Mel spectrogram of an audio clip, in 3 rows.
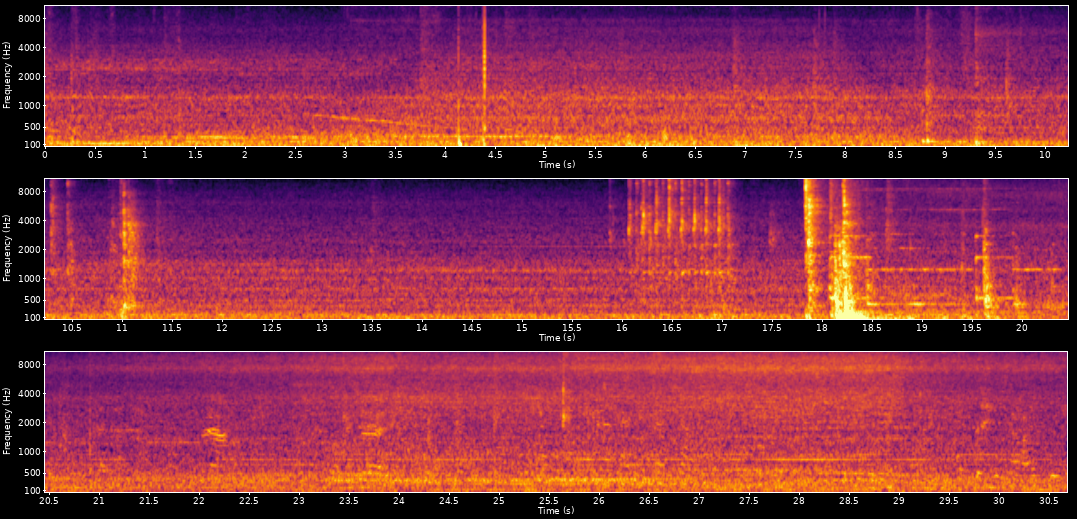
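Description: Inside a Puyuma Express tilting train (TEMU2000) as it comes into a station: steady running and ventilation noise. About sixteen seconds in there is a short hiss of air, then a loud clunk as the passenger door opens, with a smaller click just after.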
